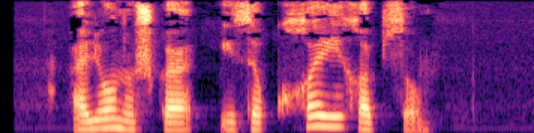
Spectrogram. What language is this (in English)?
Abkhazian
